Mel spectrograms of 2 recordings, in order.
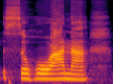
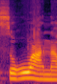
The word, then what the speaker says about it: Sehoana: is leang Sana guys I used to say soana but is Sana when I listened she pronounced it as not she is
